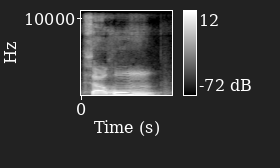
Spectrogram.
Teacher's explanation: Mim izhar edirik. Ağız yumulur. Dodaq hərfidir.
